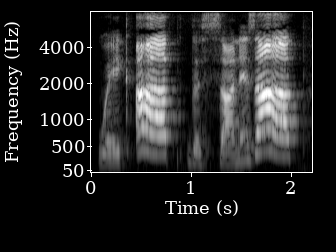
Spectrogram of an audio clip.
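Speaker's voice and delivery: loud, lightly voiced rooster; rooster's wake-up call. Teacher reading the rooster's wake-up line, calling out loudly. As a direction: call out to rouse the farm. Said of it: "What do you think that he's saying?".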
